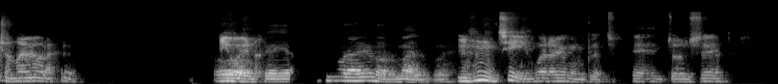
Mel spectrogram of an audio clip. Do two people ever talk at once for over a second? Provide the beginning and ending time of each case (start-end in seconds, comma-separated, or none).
none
